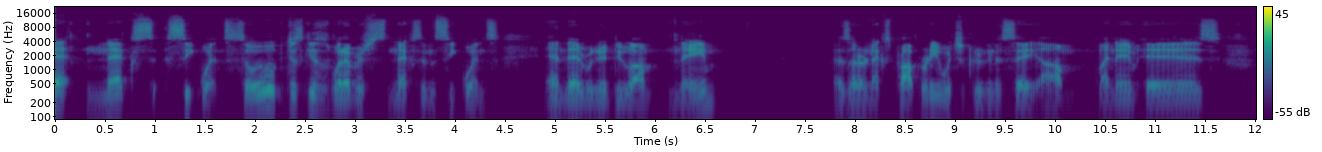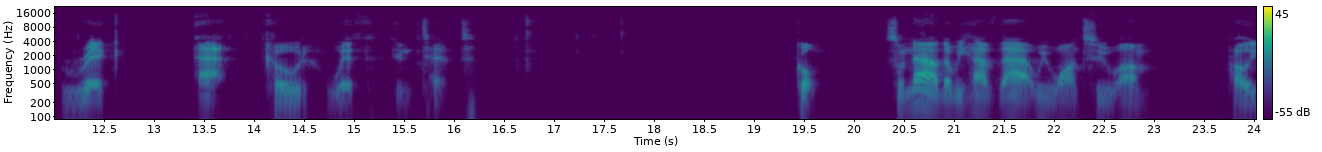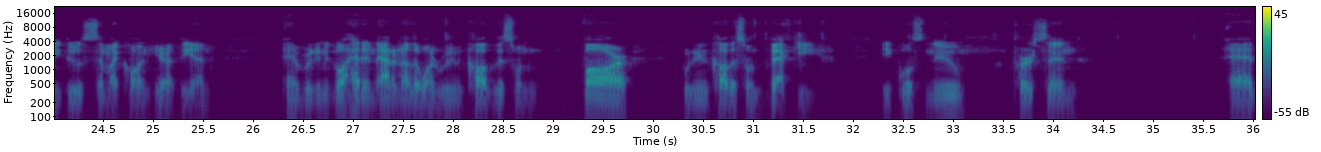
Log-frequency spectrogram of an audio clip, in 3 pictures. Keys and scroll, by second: 0.0-0.9 typing, 4.4-5.9 typing, 7.2-7.7 typing, 9.5-16.0 typing, 17.2 typing, 24.0 typing, 24.2 Return, 25.4-26.5 typing, 29.5-36.0 typing, 34.4 Left, 35.4 Return.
